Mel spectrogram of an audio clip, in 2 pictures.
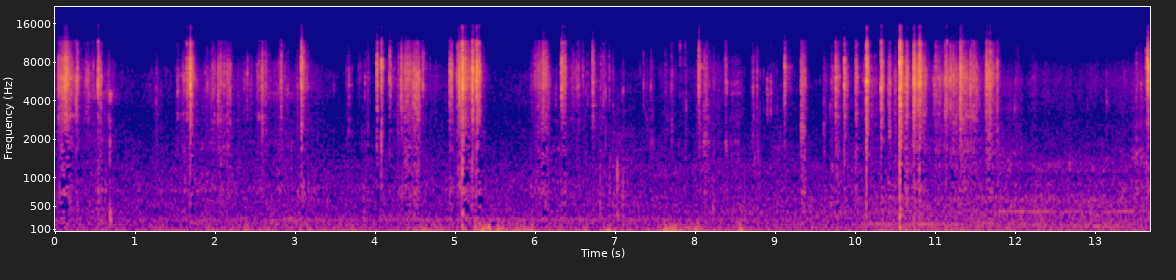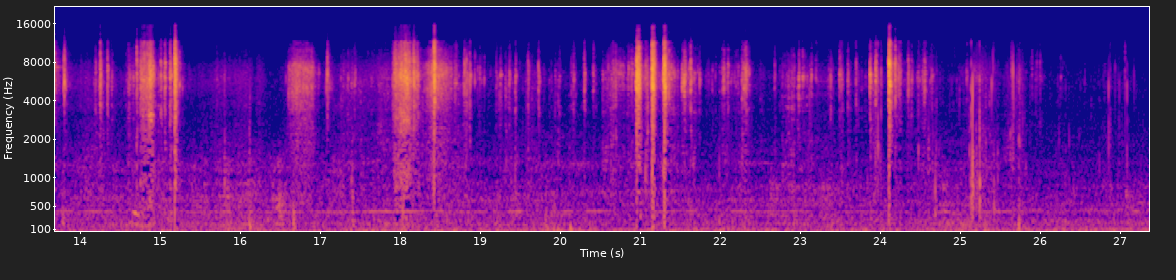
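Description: Metal carabiners clink and scrape against a steel cable.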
